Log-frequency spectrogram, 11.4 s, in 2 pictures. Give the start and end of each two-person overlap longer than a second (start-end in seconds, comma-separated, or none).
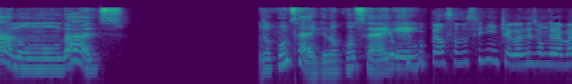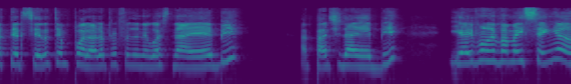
none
